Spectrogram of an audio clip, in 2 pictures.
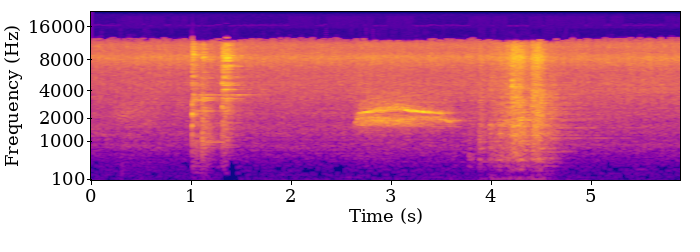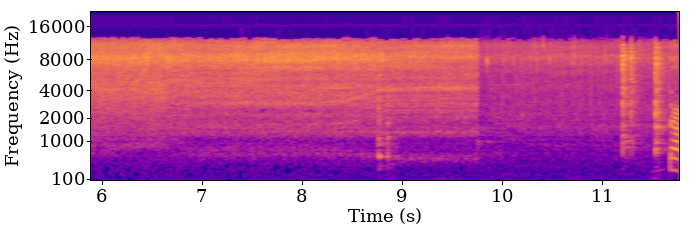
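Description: Slit green chillies dropped into a hot pan of sambar with tomatoes, giving a brief burst of frying sizzle and hiss, then stirring and a low background simmer with a few light clinks of utensils.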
